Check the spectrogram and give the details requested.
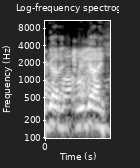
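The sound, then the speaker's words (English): A caller's voice comes through a narrow, tinny phone line during a Facebook Live show, the tone smeared and hollow as if doubled by a heavy back echo, steady for under a second. “we've got a huge back echo.”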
